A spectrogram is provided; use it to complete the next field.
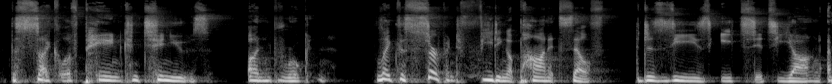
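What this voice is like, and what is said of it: Growly gravelly Batman-style voice. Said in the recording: “I'm trying to do the growly Batman voice... I can't get my voice that gravelly.”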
